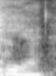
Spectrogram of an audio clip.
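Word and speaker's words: Türkiye: Turkiya rather than Turkey? Yeah, a lot of people are saying that because that's the actual pronunciation of the country by people who live in Turkiya.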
